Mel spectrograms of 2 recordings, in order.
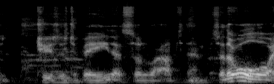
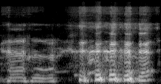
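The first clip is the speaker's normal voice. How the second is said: a mock "Ha ha", pitched higher and louder; mocking laugh; 12 semitones higher, 7 dB louder than usual. The band laughing at him crying at gigs, mock jeer. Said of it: "Tool are laughing at me now".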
